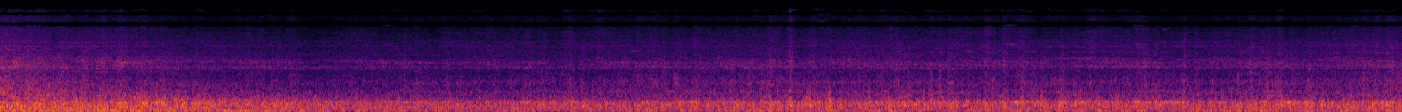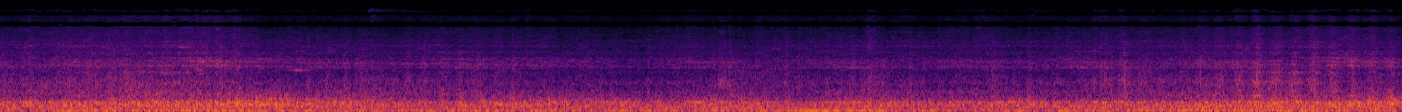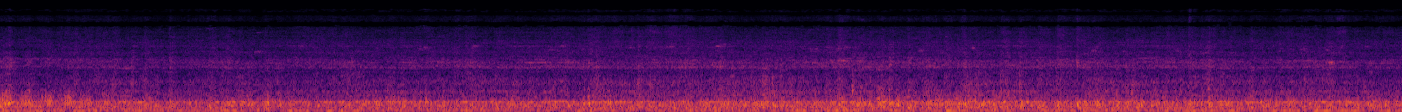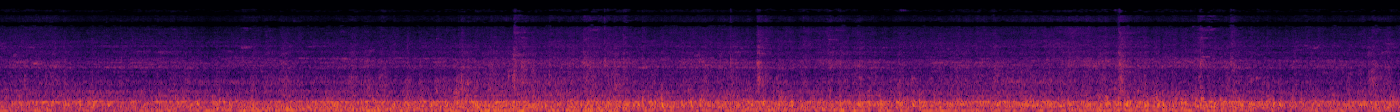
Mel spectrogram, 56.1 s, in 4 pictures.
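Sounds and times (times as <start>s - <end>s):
steel wheels rumbling on rail: 0.0s - 56.0s.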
